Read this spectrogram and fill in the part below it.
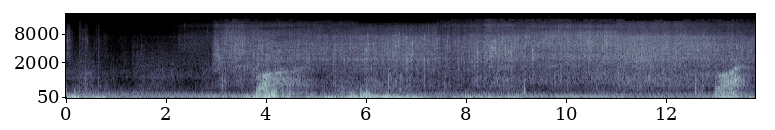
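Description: Onion frying in a hot pan at a camp kitchen on Bolshoy Lyakhovsky island in the Arctic, a steady close sizzle with clatters of handling, under occasional talk.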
